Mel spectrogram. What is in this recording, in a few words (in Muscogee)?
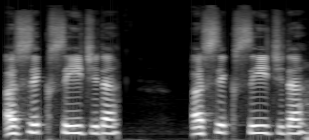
"vseksecetv", Muscogee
